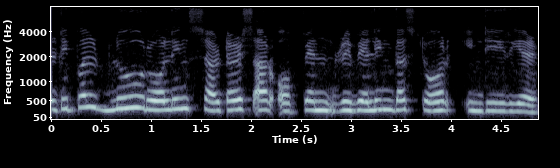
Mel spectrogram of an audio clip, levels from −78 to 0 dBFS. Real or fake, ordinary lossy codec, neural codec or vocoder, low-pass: real; none; none; none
